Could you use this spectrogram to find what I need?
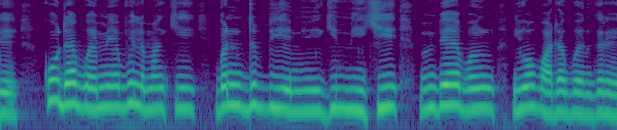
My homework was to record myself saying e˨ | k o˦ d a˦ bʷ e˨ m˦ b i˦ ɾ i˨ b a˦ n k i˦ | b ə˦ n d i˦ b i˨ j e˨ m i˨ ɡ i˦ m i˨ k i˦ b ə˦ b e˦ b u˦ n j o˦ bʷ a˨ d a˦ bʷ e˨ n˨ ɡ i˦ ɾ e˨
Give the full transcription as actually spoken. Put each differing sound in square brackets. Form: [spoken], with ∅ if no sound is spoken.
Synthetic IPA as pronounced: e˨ | k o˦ d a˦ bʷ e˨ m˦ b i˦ [l] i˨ [m] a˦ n k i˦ | b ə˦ n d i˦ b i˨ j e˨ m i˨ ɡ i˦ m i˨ k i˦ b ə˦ b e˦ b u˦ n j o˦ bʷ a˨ d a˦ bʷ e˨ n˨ ɡ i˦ ɾ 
